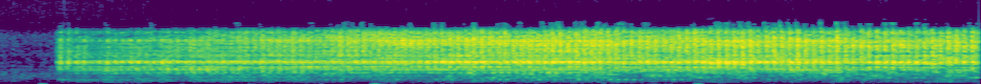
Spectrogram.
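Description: A turning gouge cuts across the face of a maple burl platter spinning on a wood lathe. It makes a steady shaving hiss that starts about half a second in and carries on.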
